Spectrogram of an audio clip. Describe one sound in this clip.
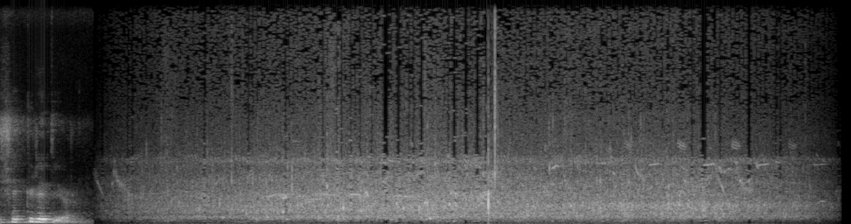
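Ocean waves wash steadily over rocks.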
